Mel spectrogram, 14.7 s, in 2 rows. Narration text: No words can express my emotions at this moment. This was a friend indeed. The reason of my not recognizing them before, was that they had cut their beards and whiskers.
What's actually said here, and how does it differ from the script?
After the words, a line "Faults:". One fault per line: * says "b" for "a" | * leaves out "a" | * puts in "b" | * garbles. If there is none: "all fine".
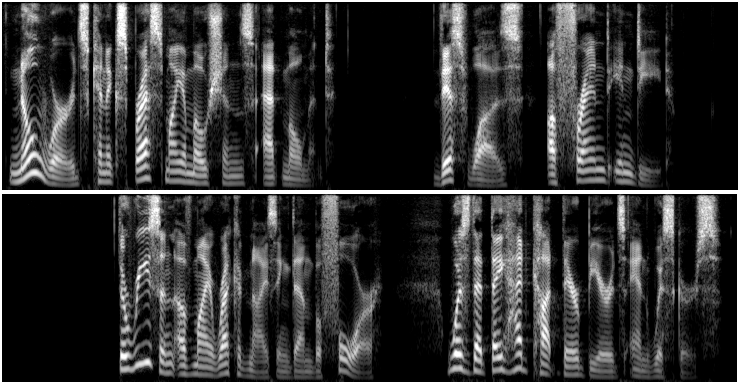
No words can express my emotions at moment. This was a friend indeed. The reason of my recognizing them before, was that they had cut their beards and whiskers.
Faults:
* leaves out "this"
* leaves out "not"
